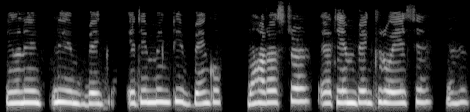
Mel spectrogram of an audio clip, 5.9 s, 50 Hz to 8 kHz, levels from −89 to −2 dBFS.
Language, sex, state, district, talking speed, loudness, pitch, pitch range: Bengali, female, West Bengal, Malda, 175 wpm, -16 LUFS, 305 Hz, 290-315 Hz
